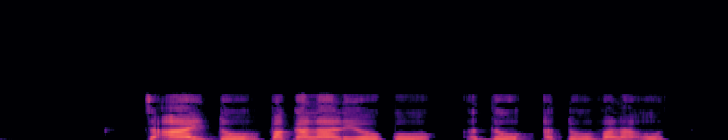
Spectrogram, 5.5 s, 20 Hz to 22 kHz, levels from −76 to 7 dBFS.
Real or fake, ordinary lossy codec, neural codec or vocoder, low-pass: real; AAC, 48 kbps; none; 7.2 kHz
